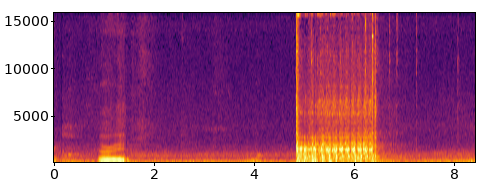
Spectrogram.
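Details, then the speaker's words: Nissan CA18DET swap: a brief crank and rising burst, then about two seconds of rough running that dies away. The engine cranks and catches but won't keep running. The owner wonders if something wasn't tightened; cause unconfirmed, oil leak also noticed. "Now that it's in, it seems to not want to run."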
